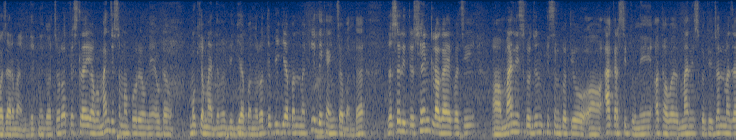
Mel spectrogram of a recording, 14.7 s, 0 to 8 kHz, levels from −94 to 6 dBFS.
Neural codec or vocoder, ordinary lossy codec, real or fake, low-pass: none; none; real; none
